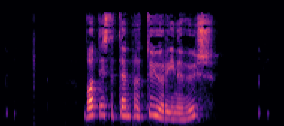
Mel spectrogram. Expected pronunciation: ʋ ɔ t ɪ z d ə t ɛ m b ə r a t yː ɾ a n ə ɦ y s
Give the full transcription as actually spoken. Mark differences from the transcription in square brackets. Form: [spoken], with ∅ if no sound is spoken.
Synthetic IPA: ʋ ɔ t ɪ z d ə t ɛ m [p] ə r a t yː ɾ [i] n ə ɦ y s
